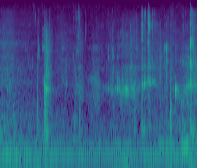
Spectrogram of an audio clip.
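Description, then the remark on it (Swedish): Crunching as someone chews a large crunchy nut snack during a tasting, with irregular sharp bites and crackles that grow busier toward the end, heard alone with no talking. “liksom eh, satisfying att tugga på på något sätt.”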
